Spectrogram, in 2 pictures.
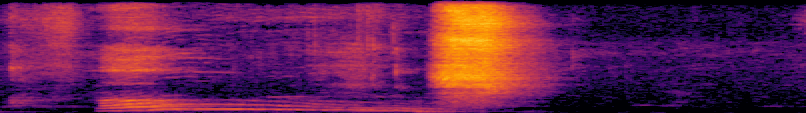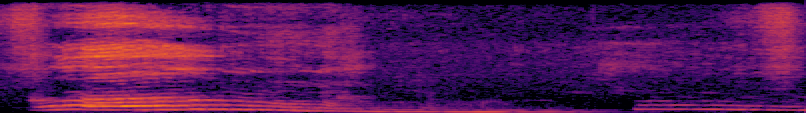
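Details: Angry cat making two bending, wailing yowls separated by a short burst of harsh hissing noise, then a low held moan.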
